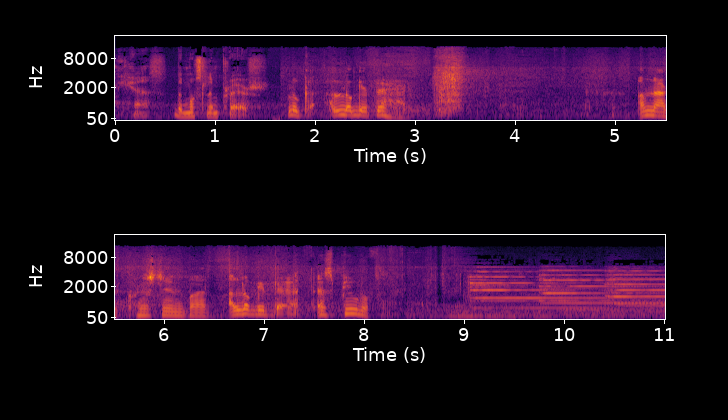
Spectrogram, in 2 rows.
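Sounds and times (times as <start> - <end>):
speech: 0.2 - 3.2, 5.2 - 8.3
church bells ringing: 8.9 - 10.9.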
